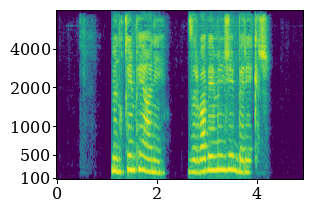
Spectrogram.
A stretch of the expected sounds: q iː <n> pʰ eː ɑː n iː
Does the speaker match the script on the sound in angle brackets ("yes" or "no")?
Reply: no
